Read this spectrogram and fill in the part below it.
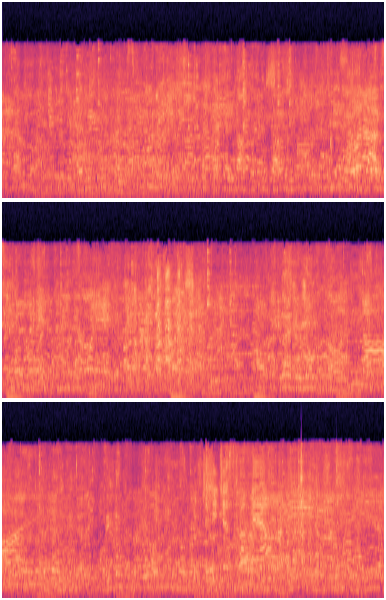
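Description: A large crowd of elderly men and women chatters all around.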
